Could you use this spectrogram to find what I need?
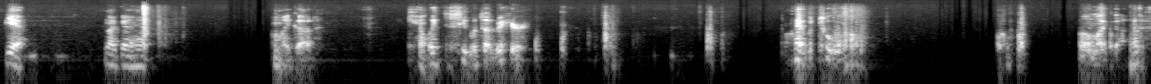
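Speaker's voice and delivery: softly working on the part; hushed. Real, not acted. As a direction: murmur while concentrating on the tool. Hushed concentration while prying.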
